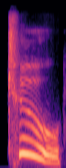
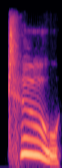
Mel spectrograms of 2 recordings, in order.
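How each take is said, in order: First: The T is released with a strong puff. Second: The T is released with a strong puff.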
